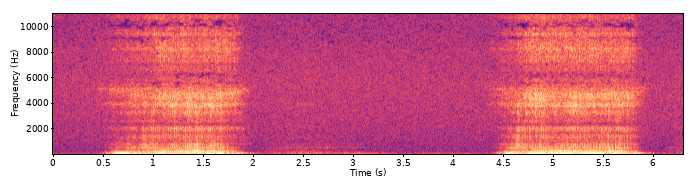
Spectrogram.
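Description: Two loud, deep, rumbling snores on breathing in, with quiet breathing out between them, during sleep.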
